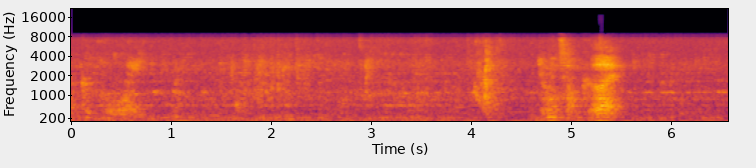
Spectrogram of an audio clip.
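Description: Bathtub water draining with a steady low rumble, broken by a few short, indistinct voice sounds, the loudest about five seconds in.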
